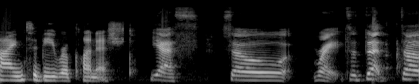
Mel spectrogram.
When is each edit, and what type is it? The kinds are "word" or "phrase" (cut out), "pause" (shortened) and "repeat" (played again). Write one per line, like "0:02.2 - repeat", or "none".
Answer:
0:01.4 - pause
